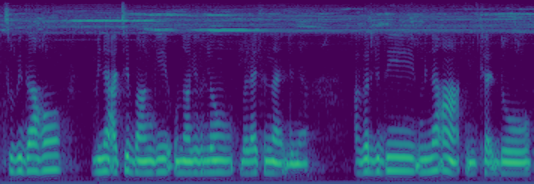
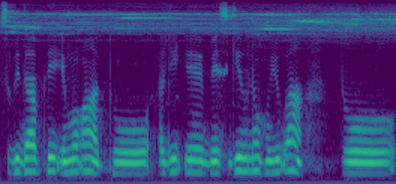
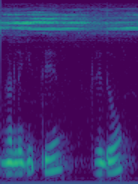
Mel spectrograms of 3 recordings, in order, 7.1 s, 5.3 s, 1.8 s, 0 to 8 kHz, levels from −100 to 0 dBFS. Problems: constant background noise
